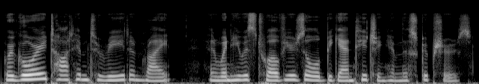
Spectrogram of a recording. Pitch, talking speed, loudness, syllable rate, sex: 195 Hz, 240 wpm, -19 LUFS, 6.2 syllables/s, female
